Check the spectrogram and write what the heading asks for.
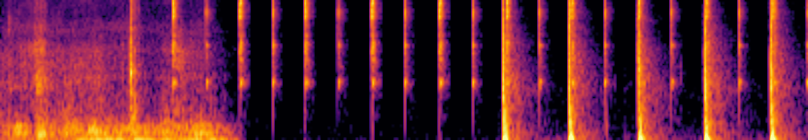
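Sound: clock ticking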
